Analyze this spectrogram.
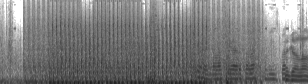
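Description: Rapid rifle fire rattles.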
